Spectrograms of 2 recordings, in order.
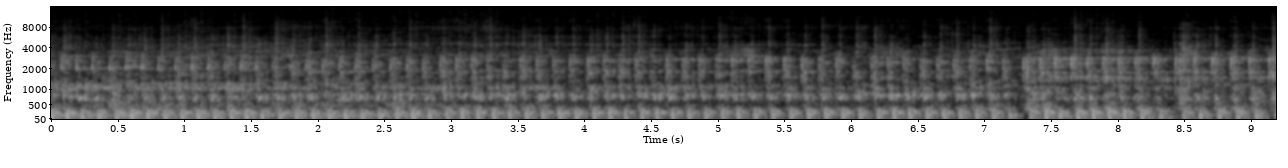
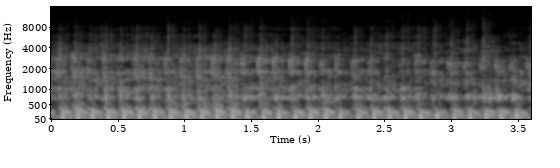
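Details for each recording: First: Honda TMX single-cylinder motorcycle after tune-up, oil change and adjusting very loose valve clearance; idles steadily with an even, quick thump and no loose valve tapping. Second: Honda TMX single-cylinder motorcycle at idle after tune-up and oil change: light regular metallic ticking over thumping exhaust from worn cam follower; valve clearance was very loose.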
